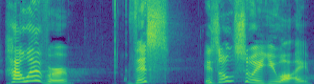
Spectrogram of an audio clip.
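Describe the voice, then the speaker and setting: A woman with a very high, lively voice speaks from a conference stage, her pitch bouncing up and down as she teases the crowd and quizzes them. Her words ring out with a long hall reverb behind them. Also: measured pace. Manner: animated, playful, asks the audience questions. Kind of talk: live tech conference talk. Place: conference hall with live audience.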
